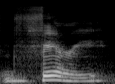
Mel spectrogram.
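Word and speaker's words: Mhairi: It's pronounced very, the M is a V, okay, very.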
